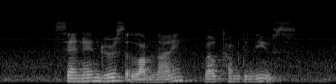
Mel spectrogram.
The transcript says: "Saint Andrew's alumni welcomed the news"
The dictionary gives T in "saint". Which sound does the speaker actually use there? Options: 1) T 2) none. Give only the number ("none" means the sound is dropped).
2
